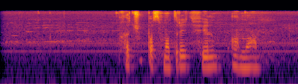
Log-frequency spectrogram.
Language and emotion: Russian, neutral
